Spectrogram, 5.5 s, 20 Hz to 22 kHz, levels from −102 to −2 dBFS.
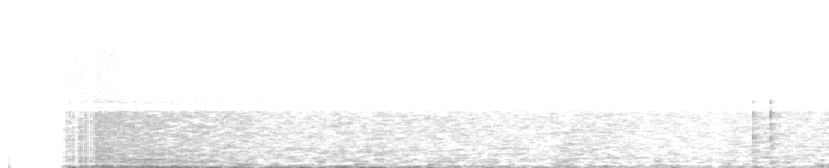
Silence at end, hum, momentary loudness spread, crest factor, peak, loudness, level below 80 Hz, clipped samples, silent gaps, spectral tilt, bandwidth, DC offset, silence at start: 0 s; none; 11 LU; 16 dB; -46 dBFS; -62 LUFS; -86 dBFS; under 0.1%; none; -5 dB/octave; 12.5 kHz; under 0.1%; 0.4 s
